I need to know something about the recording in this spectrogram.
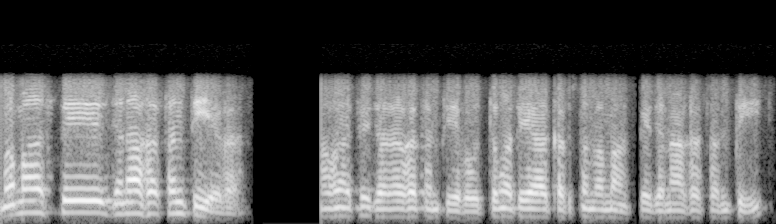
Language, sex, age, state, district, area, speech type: Sanskrit, male, 45-60, Tamil Nadu, Chennai, urban, conversation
